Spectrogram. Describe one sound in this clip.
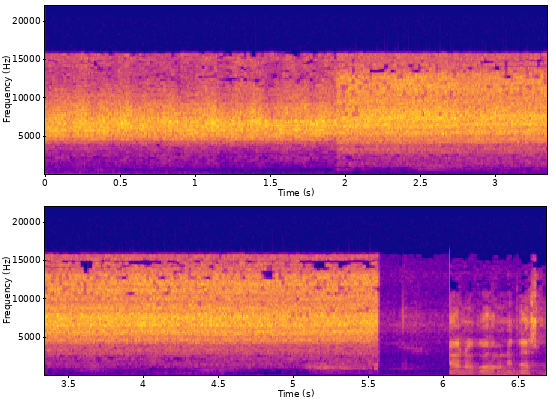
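A pressure cooker hisses loudly with escaping steam.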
